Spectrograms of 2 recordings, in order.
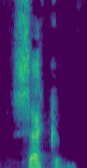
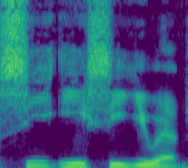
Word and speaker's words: cecum: And then the rabbit knows when it's going to poop out this other cecum. Cecum? It's spelled C-E-C-U-M, so cecum. Cecum.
